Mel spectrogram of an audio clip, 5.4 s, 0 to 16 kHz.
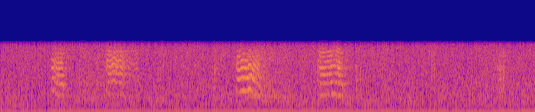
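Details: Newborn Fell terrier puppies, a broken-coated Patterdale terrier litter of four males and one female born 29 July 2012, giving about five faint, thin squeaks spaced roughly a second apart in a quiet room.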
